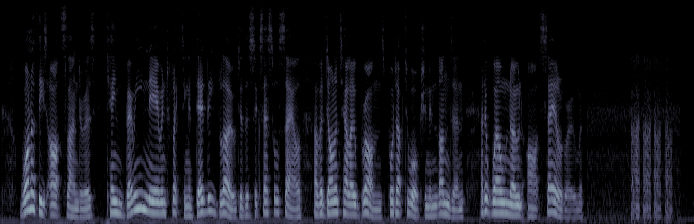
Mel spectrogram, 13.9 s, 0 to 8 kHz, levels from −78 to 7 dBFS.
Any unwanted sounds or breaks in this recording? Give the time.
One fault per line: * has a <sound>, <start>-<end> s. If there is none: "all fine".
* has a laugh, 12.6-13.5 s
